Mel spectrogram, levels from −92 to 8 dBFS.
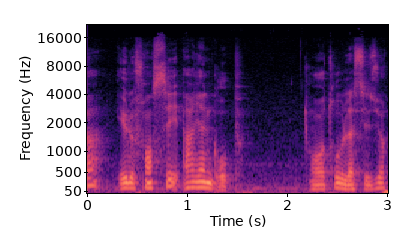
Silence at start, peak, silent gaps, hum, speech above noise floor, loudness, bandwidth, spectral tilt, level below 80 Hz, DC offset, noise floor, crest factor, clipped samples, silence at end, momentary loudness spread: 0 s; -6 dBFS; none; none; 23 dB; -22 LUFS; 16.5 kHz; -5.5 dB/octave; -50 dBFS; under 0.1%; -45 dBFS; 16 dB; under 0.1%; 0 s; 10 LU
